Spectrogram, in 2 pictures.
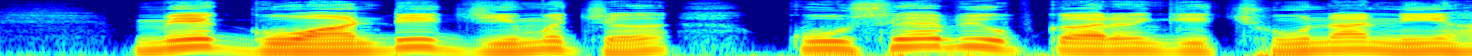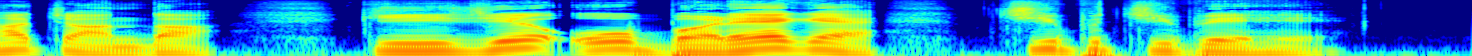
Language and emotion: Dogri, disgusted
